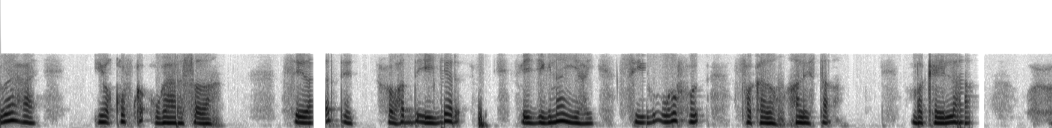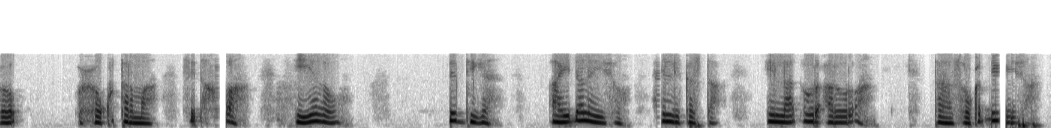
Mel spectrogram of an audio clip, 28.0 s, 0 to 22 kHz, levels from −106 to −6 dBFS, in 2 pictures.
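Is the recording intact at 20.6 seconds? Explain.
Yes, the speech at 20.6 seconds is intact, carried cleanly through the G.711 telephone coding with its usual 4 kHz upper limit and no fault at that moment.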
